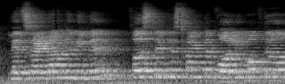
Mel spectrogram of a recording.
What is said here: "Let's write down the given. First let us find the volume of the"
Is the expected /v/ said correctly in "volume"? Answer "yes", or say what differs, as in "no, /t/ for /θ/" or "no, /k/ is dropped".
no, /b/ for /v/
